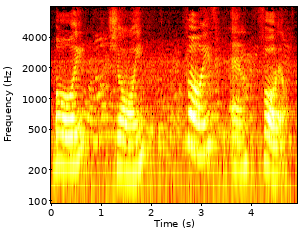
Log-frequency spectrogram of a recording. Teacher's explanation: the first part of the diphthong is the vowel found in count and born before gliding to the front closed position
